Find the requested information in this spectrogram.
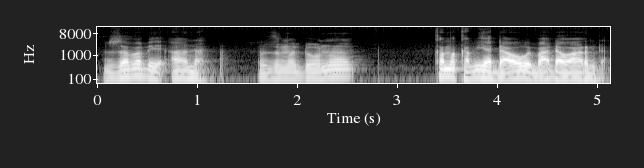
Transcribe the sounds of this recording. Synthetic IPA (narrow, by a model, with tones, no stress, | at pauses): zʷa˦ba˦be˨ʔa˦na̰˨ | zi˨ma˨do˨nu˦ | ka˦ma˨ka˨mi˦ja˨da˨wa˦we˨ba˦da˨wa˦ɾi˨nda̰˨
